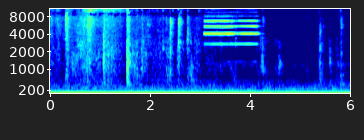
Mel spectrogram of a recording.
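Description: Casablanca Inteli-Touch ceiling fan's electronic chime sounding once about three seconds in: a brief beep of several high tones together, over a steady low hum and a few faint clicks. The owner does not know why the chimes sound the way they do.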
